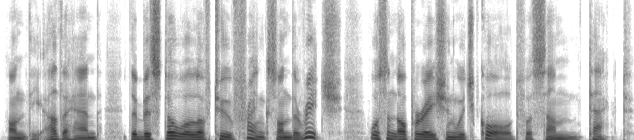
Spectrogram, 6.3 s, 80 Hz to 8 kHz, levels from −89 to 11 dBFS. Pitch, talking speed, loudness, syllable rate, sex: 135 Hz, 190 wpm, -18 LUFS, 4.9 syllables/s, male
